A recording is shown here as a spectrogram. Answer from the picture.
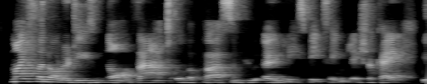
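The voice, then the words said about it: Italian accent in English. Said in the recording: “you can detect an accent ... it's an Italian accent ... you can hear that the English is not my first language”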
